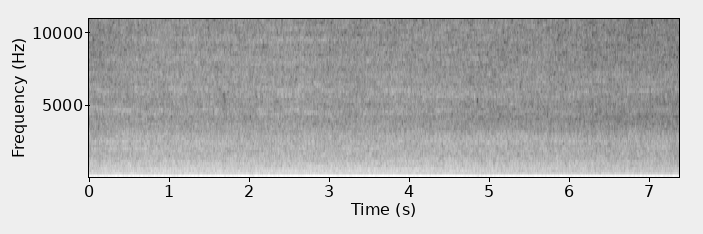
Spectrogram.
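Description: The engine of a 1964 Oldsmobile Cutlass convertible with HEI ignition idles steadily, a loud, even low hum and rumble that stays constant and close for the whole stretch, with no voices over it.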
